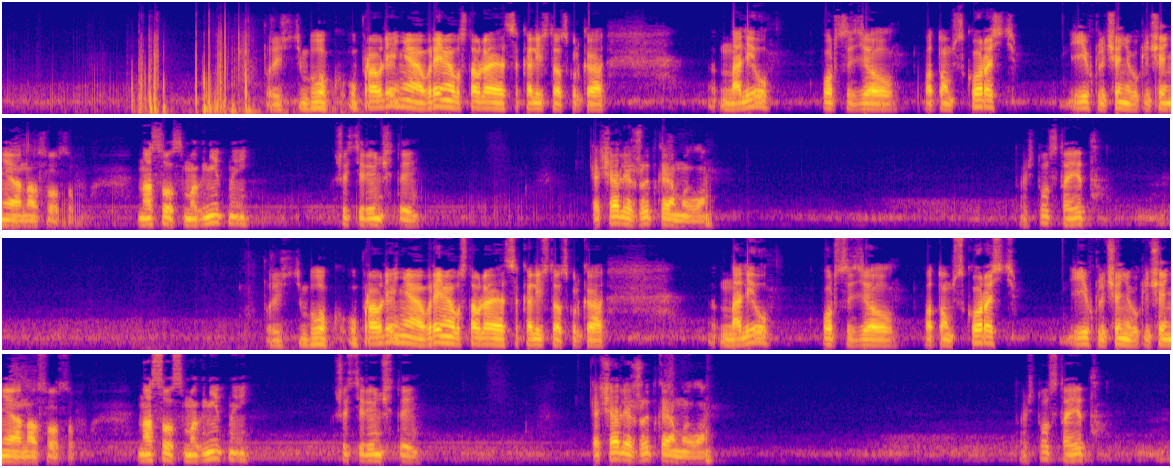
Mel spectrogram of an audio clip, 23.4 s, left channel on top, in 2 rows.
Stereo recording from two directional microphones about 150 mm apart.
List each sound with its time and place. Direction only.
2.6 s speech: 20° right (ahead or behind)
12.7 s speech: centre (ahead or behind)
17.6 s speech: 25° right (ahead or behind)
21.8 s speech: 15° right (ahead or behind)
